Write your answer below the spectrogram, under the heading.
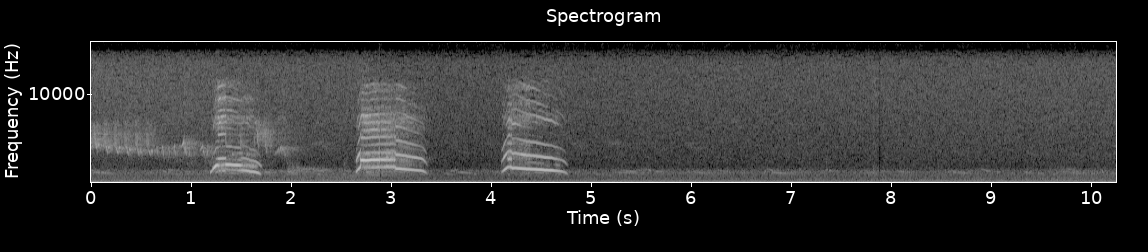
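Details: A young northern goshawk comes to its nest near Riga, Latvia, for breakfast, early morning of 23 June 2017, heard through a nest live stream. Three strident, falling squeals about 1.4 seconds apart, then only a constant low electrical hum.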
